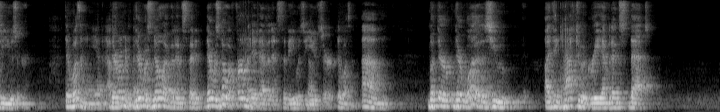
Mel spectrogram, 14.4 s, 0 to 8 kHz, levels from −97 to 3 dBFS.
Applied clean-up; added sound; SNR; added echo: neural separator model SepFormer DNS4.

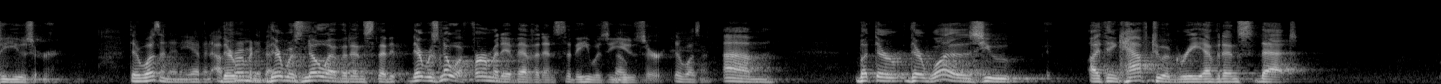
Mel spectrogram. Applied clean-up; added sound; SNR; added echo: none; none; none; none.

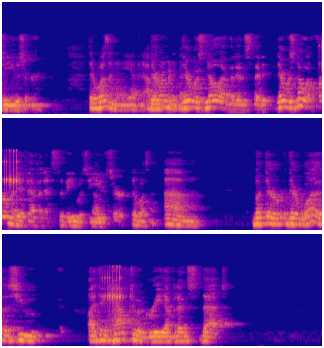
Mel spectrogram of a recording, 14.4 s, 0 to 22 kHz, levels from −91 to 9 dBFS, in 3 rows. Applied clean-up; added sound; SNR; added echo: classical method WPE with log-MMSE.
